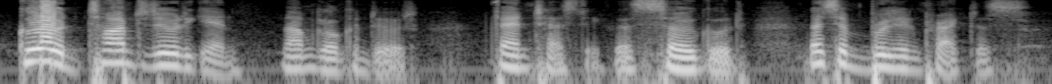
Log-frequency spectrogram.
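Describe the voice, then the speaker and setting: An older Buddhist teacher talking informally to a small group, gushing with enthusiasm and throwing in asides and praise. The voice sits at a middling pitch and sounds dry and close, with no room echo. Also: vocal fry. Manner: chatty and enthusiastic, full of warm praise and asides.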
